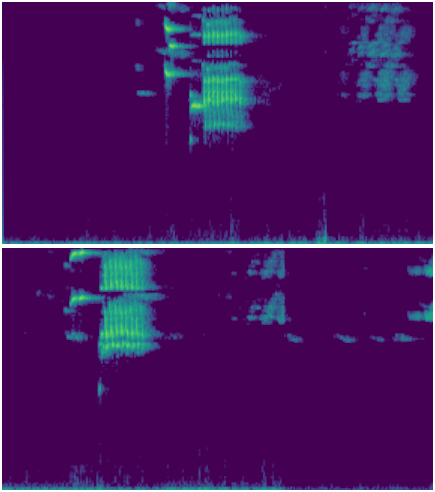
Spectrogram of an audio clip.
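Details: Japanese robin (Erithacus akahige) singing two songs about five seconds apart, each opening with a high thin whistled note that runs into a fast, ringing, rattling trill; softer twittering phrases sit between them over a faint low background hum.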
